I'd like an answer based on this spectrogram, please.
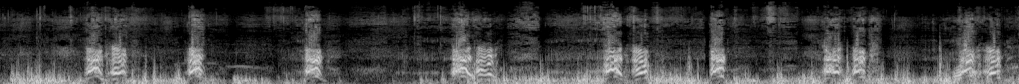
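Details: Kangal dogs, males pursuing a female, bark in short harsh bursts at irregular intervals, roughly ten barks over ten seconds. A steady low rumble of background noise runs underneath, with some human voices.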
